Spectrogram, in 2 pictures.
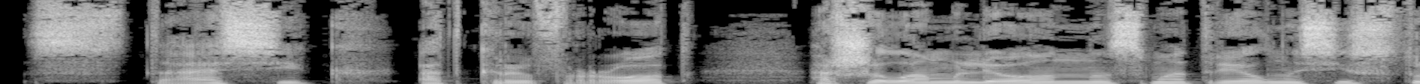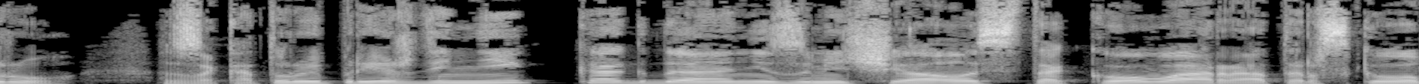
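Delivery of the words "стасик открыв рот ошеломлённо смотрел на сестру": usual speaking voice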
